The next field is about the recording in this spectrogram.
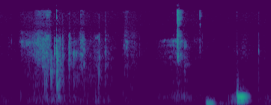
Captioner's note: paper rustling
